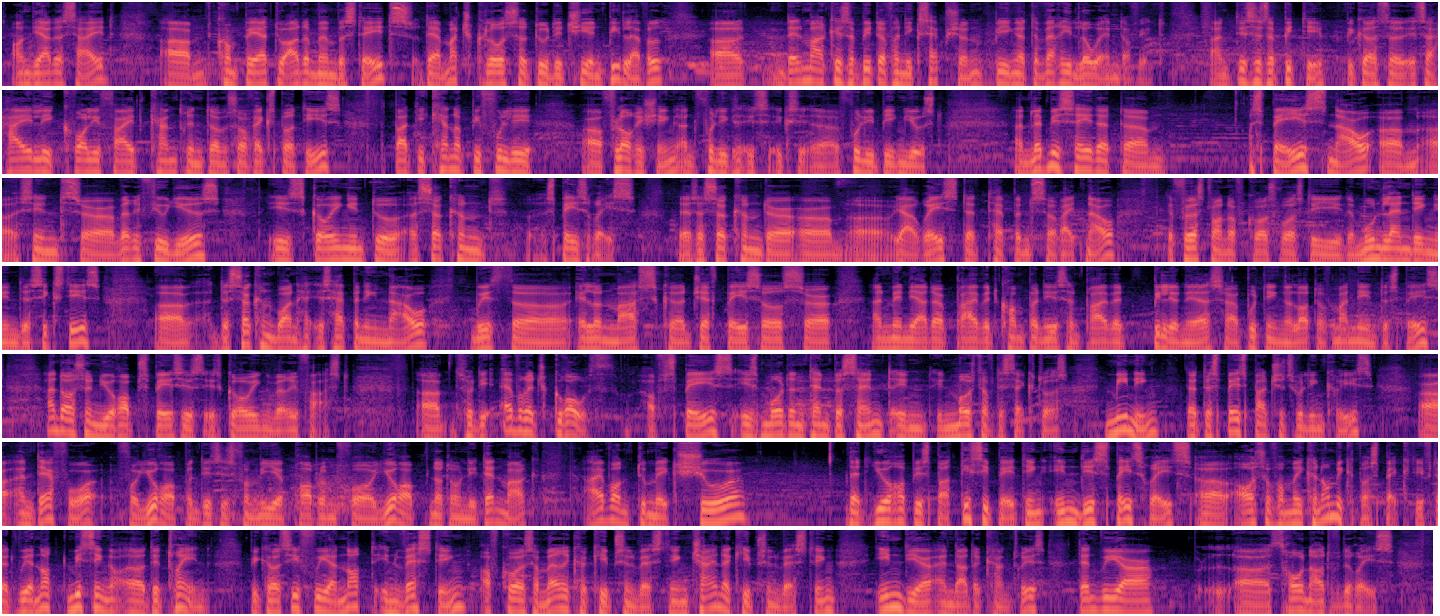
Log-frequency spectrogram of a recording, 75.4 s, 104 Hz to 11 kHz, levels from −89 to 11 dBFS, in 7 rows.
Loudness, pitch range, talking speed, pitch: -21 LUFS, 95-120 Hz, 195 wpm, 105 Hz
